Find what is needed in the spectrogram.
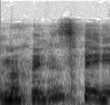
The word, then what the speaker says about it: Ramones: Ramones, is that how you pronounce it? – Ramones, yeah.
